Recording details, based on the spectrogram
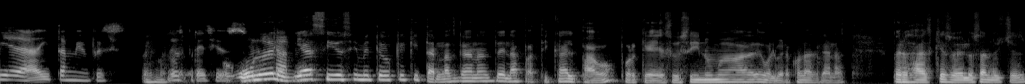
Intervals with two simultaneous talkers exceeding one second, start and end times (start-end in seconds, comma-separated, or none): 1.6-3.1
